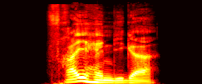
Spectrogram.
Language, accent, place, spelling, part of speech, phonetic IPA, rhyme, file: German, Germany, Berlin, freihändiger, adjective, [ˈfʁaɪ̯ˌhɛndɪɡɐ], -aɪ̯hɛndɪɡɐ, De-freihändiger.ogg
- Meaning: inflection of freihändig: 1. strong/mixed nominative masculine singular 2. strong genitive/dative feminine singular 3. strong genitive plural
